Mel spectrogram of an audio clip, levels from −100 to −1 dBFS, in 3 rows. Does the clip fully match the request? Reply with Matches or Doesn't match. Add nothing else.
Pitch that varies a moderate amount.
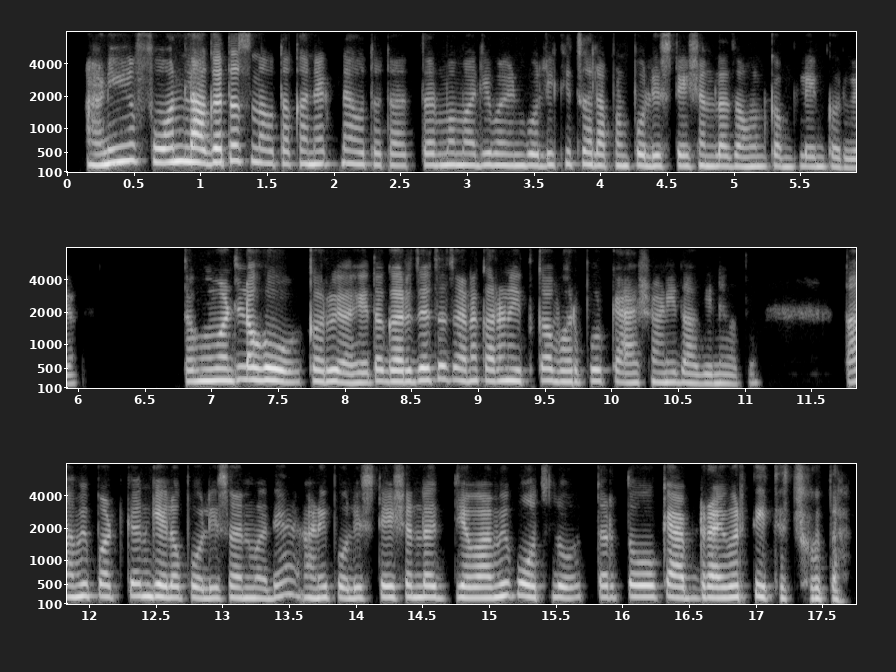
Doesn't match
